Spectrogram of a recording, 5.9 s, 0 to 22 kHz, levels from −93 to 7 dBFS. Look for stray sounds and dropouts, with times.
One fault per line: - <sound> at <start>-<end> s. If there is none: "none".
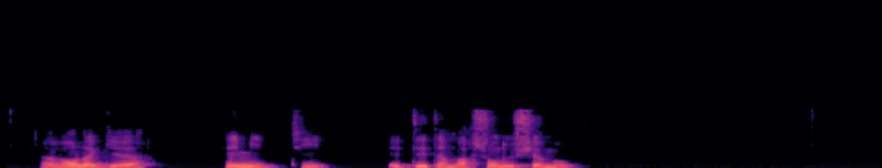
none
